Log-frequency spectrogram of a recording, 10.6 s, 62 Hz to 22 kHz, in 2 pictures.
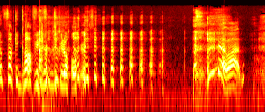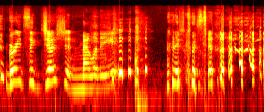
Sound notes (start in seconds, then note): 1.5 laughing; 7.7 panel laughing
